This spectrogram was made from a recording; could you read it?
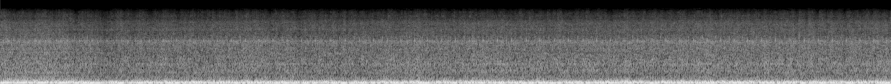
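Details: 383 stroker small-block V8, freshly built and swapped into a 1970 Monte Carlo, at first fire-up in the car: deep, loping idle with an uneven, choppy beat that stays steady; big-cam lope, healthy; normal lopey cam idle.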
